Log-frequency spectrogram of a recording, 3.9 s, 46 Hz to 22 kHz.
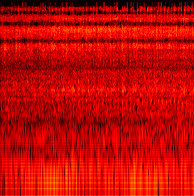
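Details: Audi A6 3.0L at idle: thin high whistle as the coolant-contaminated alternator belt slips; coolant leaked from the water pump vacuum solenoid valve, contaminating vacuum hoses; water pump, solenoid valve and all vacuum hoses need replacing.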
